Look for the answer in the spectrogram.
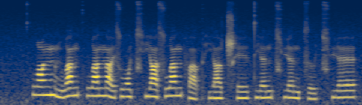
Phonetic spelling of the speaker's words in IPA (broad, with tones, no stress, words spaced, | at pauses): kʰwɑ˥ŋmə˨nwa˥npʰwa˥n a˧˥ɪ̯swɔ˥t͡ɕʰjä˥˩ swa˥nfä˨˩ pʰjä˥ʈ͡ʂʰe˥ɪ̯ t̪jɛ˥nt͡ɕʰɥɛ˥˩nt͡sɹ̩˧˥ t͡ɕʰɥɛ˥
